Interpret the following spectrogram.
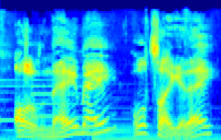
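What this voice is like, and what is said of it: Fake English accent. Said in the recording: “my fake English accent”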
